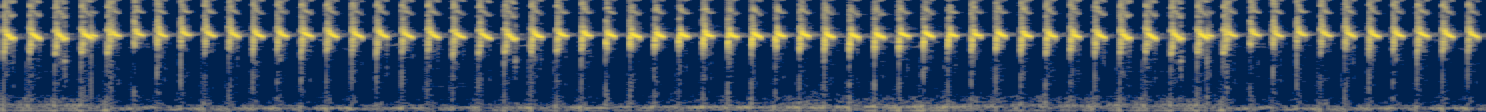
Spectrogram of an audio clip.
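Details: Lovebird calling a rival with a long ngekek trill: loud, strongly rhythmic, high, sharp ticks repeated about four times a second, continuing evenly for seven and a half seconds.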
